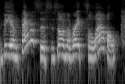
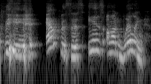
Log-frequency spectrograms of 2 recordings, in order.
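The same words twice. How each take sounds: First: "emphasis" said em-FASS-is, "syllable" said sil-LAB-le; joking misplaced stress. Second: Said in the usual way. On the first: Shown as a demonstration. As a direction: shift the stress onto the second syllable of "emphasis" and "syllable".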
